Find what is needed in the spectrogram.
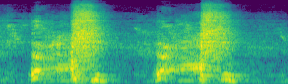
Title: Powerful sneeze fit (male)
